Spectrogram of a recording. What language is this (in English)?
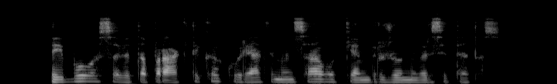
Lithuanian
